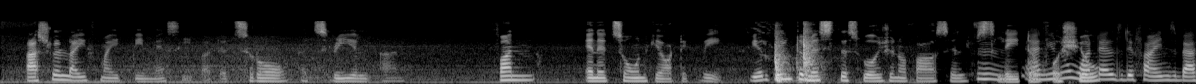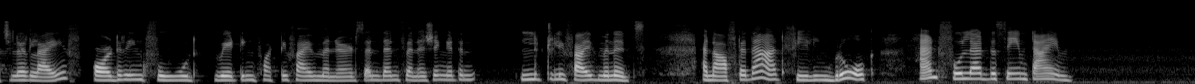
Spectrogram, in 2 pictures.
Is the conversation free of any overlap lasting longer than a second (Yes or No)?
No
